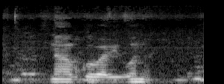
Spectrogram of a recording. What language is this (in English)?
Kinyarwanda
